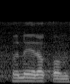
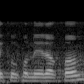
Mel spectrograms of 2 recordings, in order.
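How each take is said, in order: Both takes have the same delivery.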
